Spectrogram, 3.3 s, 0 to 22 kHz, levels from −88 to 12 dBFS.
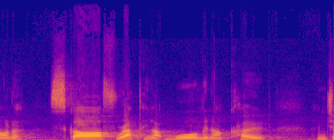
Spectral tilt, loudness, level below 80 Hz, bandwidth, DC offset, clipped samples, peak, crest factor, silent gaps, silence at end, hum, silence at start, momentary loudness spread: -4.5 dB/octave; -15 LUFS; -54 dBFS; 15.5 kHz; under 0.1%; under 0.1%; 0 dBFS; 16 dB; none; 0 s; none; 0 s; 16 LU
